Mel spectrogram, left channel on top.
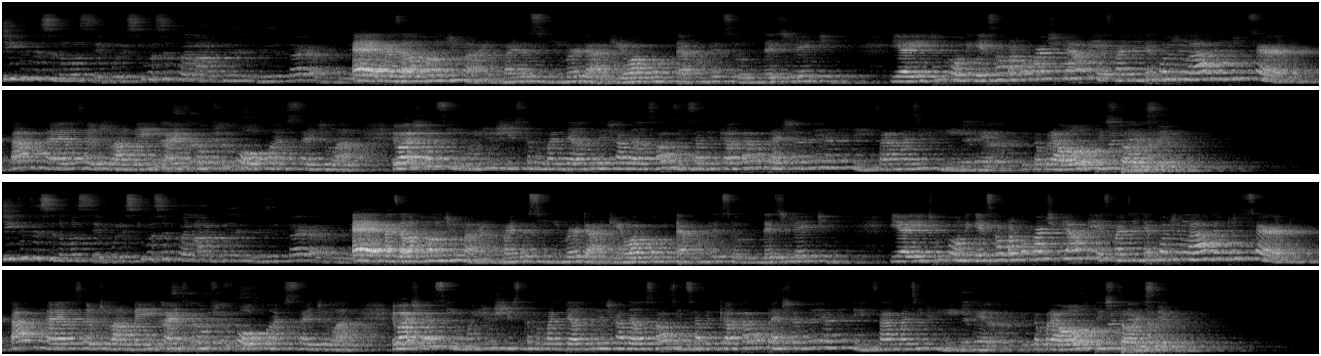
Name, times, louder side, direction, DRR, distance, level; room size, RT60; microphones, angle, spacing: voice 1, 0.0-3.6 14.7-15.5 22.7-23.5 24.2-24.9, equal, 65° right, -9 dB, 1.4 m, -34 dB
voice 2, 3.5-15.3 15.5-23.1 23.6-24.9, right 1 dB, 85° right, -2 dB, 1.7 m, -25 dB
8.5 x 4.6 x 3.9 m, 1.5 s
head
